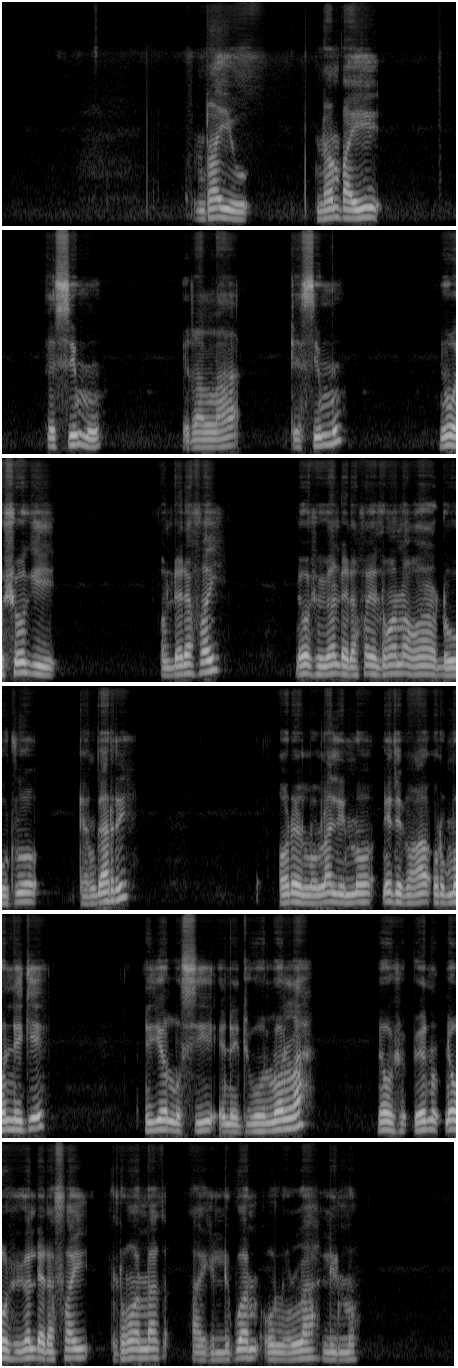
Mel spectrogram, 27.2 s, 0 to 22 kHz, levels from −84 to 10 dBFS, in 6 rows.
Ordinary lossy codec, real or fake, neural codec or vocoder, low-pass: none; fake; codec, 44.1 kHz, 7.8 kbps, DAC; none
